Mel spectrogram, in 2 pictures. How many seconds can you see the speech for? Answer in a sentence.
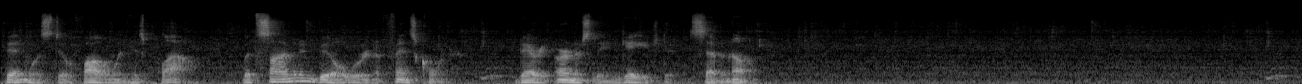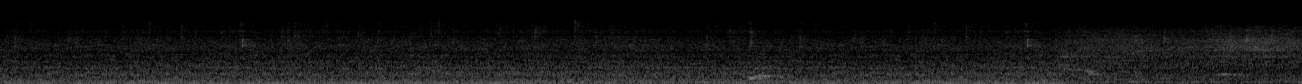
You can hear the speech for 8 seconds altogether.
